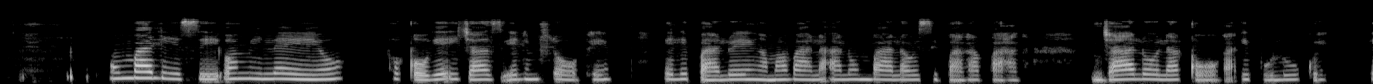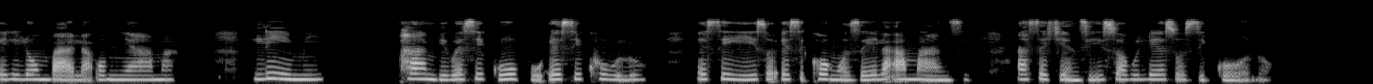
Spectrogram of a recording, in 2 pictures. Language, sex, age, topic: North Ndebele, male, 25-35, education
